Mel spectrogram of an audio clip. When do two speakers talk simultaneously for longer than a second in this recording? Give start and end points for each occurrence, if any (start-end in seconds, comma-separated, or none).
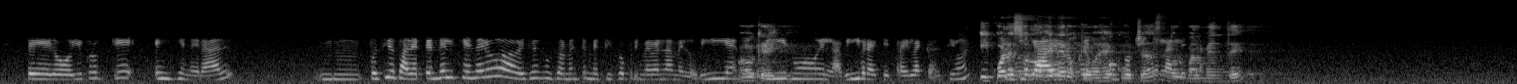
10.2-12.1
